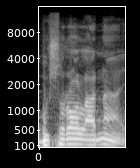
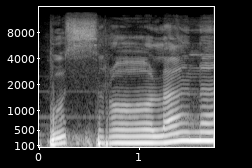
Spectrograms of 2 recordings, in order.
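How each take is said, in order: First: The middle consonant is an sh sound. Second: The middle consonant is a plain s sound. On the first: The speaker calls it right. "harusnya e, menggunakan shin" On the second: The speaker calls it wrong. "busro ya pakainya sin"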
